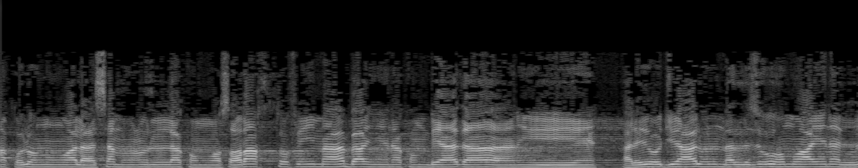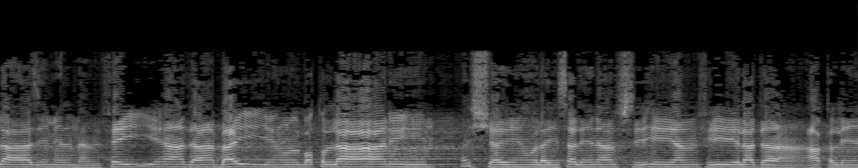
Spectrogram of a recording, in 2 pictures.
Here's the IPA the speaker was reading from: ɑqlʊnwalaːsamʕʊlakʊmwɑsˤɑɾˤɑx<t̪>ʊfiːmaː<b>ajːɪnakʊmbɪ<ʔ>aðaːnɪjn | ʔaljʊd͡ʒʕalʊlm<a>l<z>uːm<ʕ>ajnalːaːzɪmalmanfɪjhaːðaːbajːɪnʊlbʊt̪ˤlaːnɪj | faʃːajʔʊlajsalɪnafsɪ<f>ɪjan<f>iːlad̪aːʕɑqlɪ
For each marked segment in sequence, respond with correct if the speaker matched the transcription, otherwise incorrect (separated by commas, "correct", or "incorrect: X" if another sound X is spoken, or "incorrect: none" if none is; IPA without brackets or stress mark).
correct, correct, correct, correct, correct, correct, incorrect: h, correct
